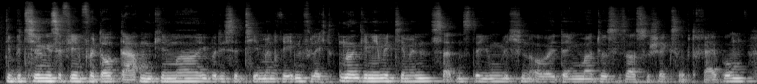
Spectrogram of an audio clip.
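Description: Young guy chatting on a podcast, thoughtful, lots of ums, dark soft voice, echoey room. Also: medium pitch, little pitch movement, fast talker, few pauses. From born in Israel, raised in Austria. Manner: reflective, speaks in long winding sentences with many fillers. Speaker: social worker, podcast guest. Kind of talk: casual conversation. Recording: roomy echo.

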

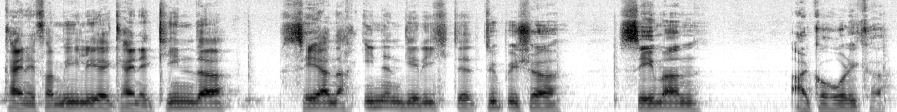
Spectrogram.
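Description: A man's voice: medium pitch, slow pace, darkish tone, smooth. A man playing a plain-spoken, hard-of-hearing seaman in a radio play. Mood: matter-of-fact. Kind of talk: radio play character monologue.

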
